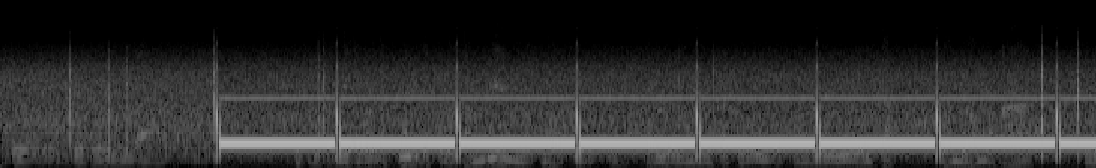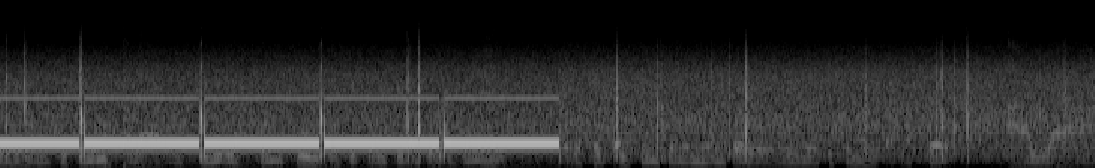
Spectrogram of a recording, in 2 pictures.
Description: Radio time signal (WWVH, Hawaii), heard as ticks, one a second, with static crashes.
